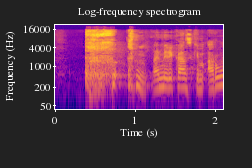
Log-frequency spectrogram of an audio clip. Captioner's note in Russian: мария ситтель кашляет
